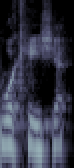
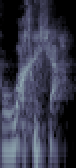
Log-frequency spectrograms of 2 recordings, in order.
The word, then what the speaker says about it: Waukesha: people who died at wakeesha how would you pronounce it sadlings wakeesha apparently it's not wakeesha it's some i guess because it's near america it's like wakasha um i'm english if surely the english can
